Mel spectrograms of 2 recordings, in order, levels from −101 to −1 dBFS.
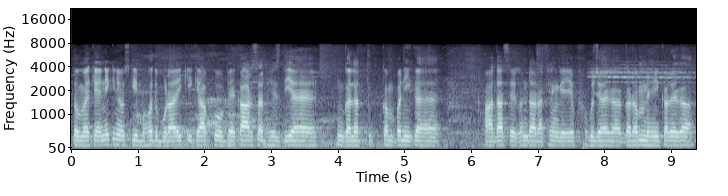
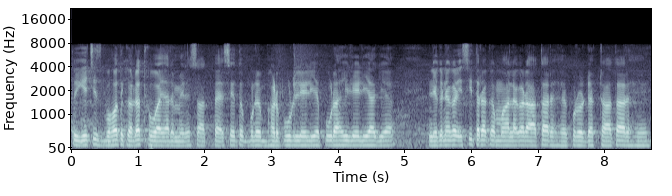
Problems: constant background noise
